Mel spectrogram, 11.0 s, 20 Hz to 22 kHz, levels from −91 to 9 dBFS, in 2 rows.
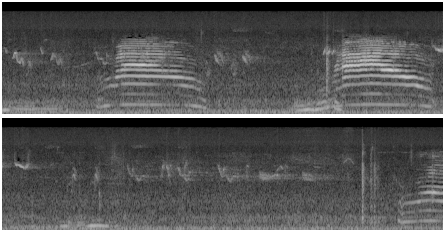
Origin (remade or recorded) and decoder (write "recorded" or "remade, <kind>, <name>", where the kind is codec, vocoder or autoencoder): recorded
